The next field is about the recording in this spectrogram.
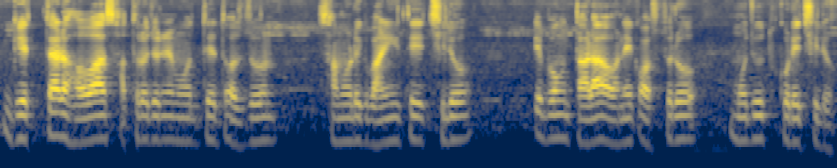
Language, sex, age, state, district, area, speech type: Bengali, male, 30-45, West Bengal, Purulia, urban, read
